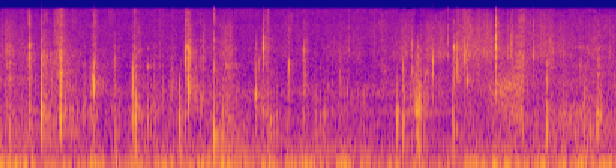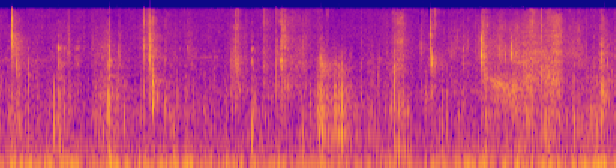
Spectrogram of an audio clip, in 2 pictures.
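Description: Close-miked eating of cream-frosted sponge cake: soft wet chewing and lip smacks, with many small mouth clicks, and a metal spoon scooping into the cake.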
